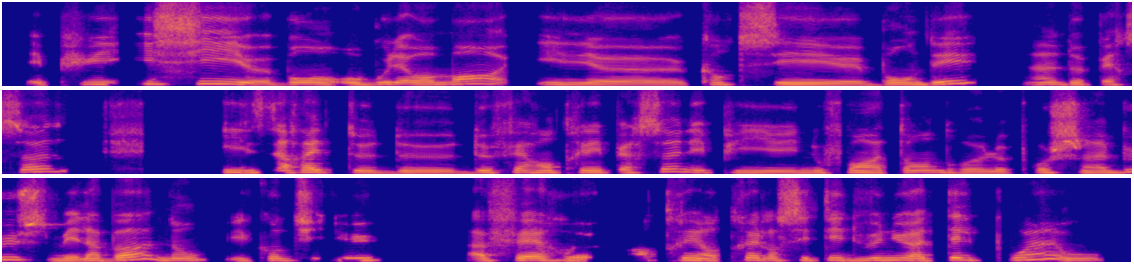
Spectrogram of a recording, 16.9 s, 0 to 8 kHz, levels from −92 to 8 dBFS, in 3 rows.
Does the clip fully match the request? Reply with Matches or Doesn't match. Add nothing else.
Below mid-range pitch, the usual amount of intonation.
Doesn't match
